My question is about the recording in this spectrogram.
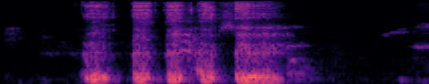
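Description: A person coughing: a quick run of several coughs starting about half a second in and lasting about a second.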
